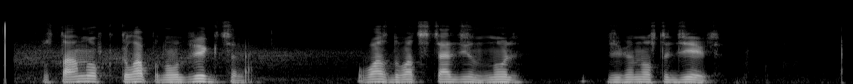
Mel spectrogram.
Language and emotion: Russian, neutral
